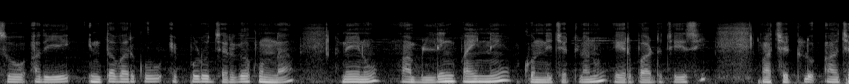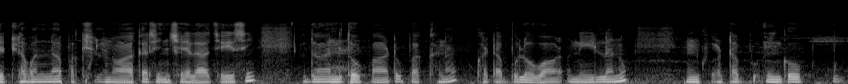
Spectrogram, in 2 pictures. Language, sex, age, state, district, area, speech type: Telugu, male, 18-30, Telangana, Ranga Reddy, urban, spontaneous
